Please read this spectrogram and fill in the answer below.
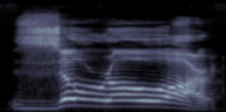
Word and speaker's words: Zoroark: It's spelled like Zoro the hero, Ark the large boat.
